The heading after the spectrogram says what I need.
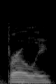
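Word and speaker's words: Broly: mean there you go also saying his name wrong it's braylee braylee yeah i always thought it was Brawley cuz it sounds like he's brawling right well I mean the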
